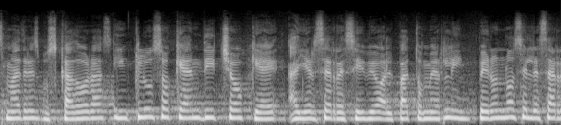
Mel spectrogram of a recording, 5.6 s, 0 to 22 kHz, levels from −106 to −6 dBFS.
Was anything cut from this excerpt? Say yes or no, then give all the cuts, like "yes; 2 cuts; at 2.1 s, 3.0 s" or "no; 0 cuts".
yes; 3 cuts; at 1.1 s, 2.7 s, 4.7 s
